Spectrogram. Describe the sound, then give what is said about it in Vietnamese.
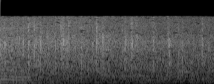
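Applause from a group during a church catechism lesson with a priest: a steady, dense patter of many hands, fairly faint and even throughout. “Chính xác, đây là câu cha chờ, cho một tràng pháo tay.”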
